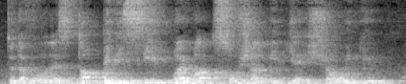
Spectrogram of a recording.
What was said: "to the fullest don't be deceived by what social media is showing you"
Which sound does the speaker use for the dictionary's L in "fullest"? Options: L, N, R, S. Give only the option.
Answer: N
